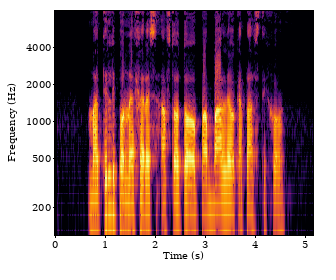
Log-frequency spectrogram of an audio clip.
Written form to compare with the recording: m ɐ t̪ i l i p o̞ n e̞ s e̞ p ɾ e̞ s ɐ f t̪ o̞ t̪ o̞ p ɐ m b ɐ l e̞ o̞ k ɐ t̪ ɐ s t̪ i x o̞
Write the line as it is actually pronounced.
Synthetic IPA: m ɐ t̪ i l i p o̞ n e̞ f e̞ ɾ e̞ s ɐ f t̪ o̞ t̪ o̞ p ɐ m b ɐ l e̞ o̞ k ɐ t̪ ɐ s t̪ i x o̞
